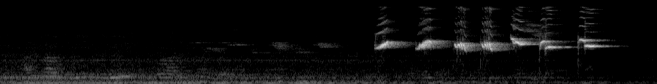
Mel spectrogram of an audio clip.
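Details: Grosbeak starling from Sulawesi, after a few seconds of low murmuring, bursting into seven loud, sharp chirps at a steady quick pace, each slurred downward.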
